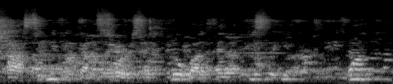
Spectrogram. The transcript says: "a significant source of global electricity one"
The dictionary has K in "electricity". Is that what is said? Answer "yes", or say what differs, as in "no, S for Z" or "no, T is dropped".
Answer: no, K is dropped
